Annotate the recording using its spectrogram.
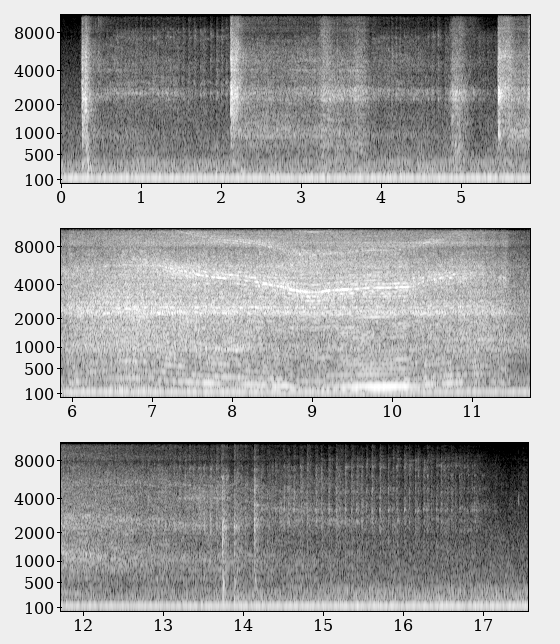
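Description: Handheld angle grinder with a cut-off wheel cutting into a car's rear bumper valance for about five seconds, its whine sagging in pitch as the wheel bites and climbing back as it eases off. A few sharp clicks come before it.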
